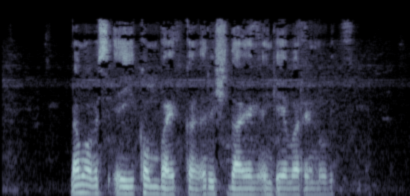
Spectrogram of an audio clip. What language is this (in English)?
Divehi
